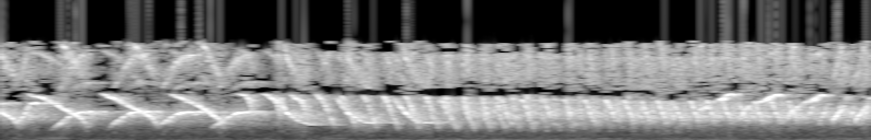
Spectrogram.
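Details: Yorkshire canary, an actively singing bird used to tutor and lure other canaries, opening with looping arched whistles repeated about three times a second, then breaking into a rapid, sustained high buzzing trill.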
